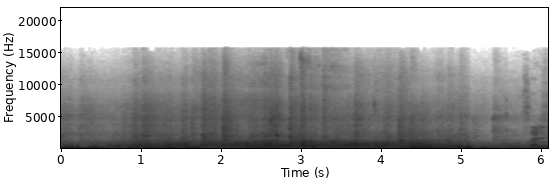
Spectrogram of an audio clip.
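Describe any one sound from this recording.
A train rushes past with a loud roaring rumble.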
